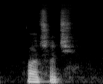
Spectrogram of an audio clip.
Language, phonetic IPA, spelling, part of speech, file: Polish, [ˈpɔt͡ʃut͡ɕ], poczuć, verb, LL-Q809 (pol)-poczuć.wav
